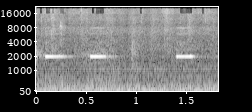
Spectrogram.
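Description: A kitchen oven beeps three times as it is switched off, short clear electronic tones spaced unevenly over a quiet background hum.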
